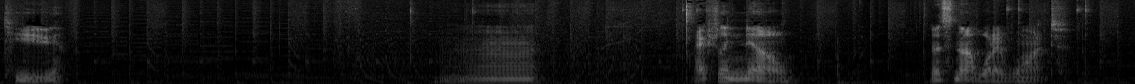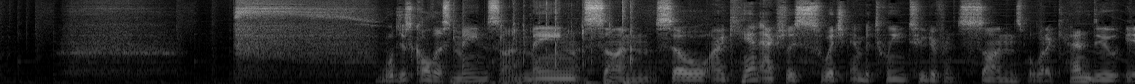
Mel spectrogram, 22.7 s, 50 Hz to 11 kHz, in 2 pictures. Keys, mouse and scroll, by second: 6.8 click, 7.2-10.9 drag, 14.6 click, 15.0-18.4 drag.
